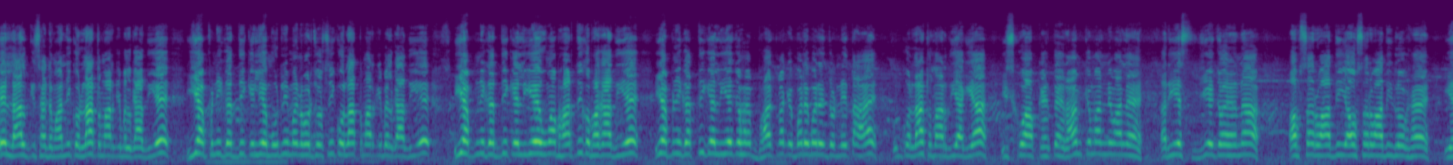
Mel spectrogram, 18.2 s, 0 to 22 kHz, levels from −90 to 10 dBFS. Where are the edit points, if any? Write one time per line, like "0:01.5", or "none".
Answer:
none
